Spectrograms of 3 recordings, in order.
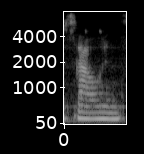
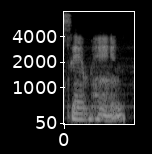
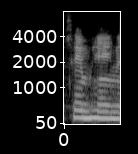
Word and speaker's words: Samhain: might be asking yourself who the heck is sam hayne don't worry it's a running joke in the pigging community hi i'm molina co-owner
